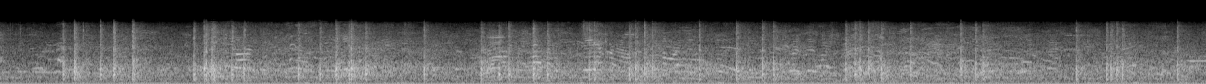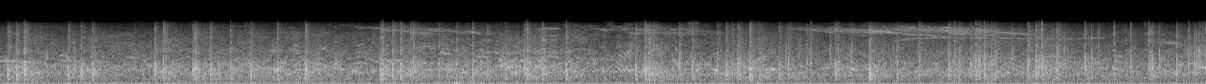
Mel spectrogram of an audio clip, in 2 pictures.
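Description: A crowd of people chatters and cheers nearby.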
